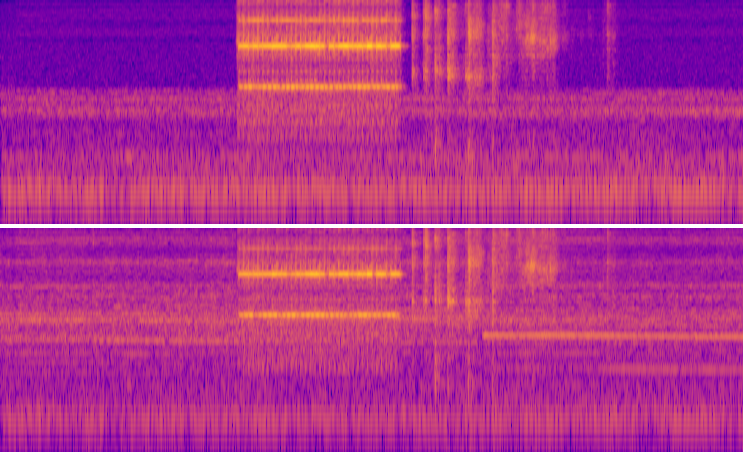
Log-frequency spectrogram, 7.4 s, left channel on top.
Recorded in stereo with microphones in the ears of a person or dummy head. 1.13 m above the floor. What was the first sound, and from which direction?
A phone ringing, 20° left (ahead or behind).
